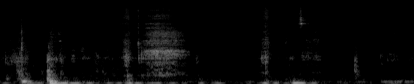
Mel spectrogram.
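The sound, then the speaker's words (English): A male cat scratches at a door in quick, irregular bursts of rasping scrapes, fairly loud, mixed with a few dull thumps against the wood. “Cat was scratching the door.”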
